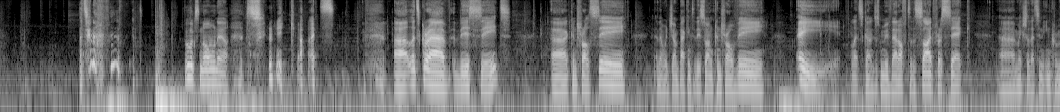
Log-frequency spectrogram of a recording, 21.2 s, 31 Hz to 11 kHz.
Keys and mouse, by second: 13.8 ctrl+v, 14.2 click, 14.9-15.3 drag, 15.9 g, 19.4 click, 20.4 shift+middle click.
